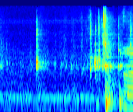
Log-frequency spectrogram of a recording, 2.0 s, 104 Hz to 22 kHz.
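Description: Blue plastic electrical box clicking and rattling against the drywall and wire as stiff 12-gauge cable is worked through a tab slot in its back: a few scattered sharp clicks over a faint steady hum.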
